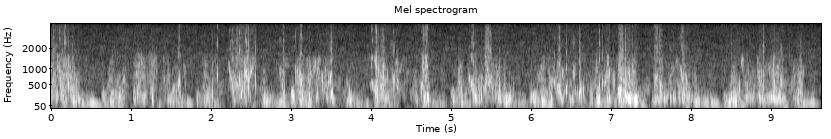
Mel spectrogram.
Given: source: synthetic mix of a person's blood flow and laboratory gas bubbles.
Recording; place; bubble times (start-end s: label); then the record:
Doppler ultrasound of blood flow; precordium
0.00-0.39 s: bubbles
0.76-0.96 s: bubbles
1.02-1.34 s: bubbles
1.40-1.44 s: bubbles
1.51-1.70 s: bubbles
1.89-2.12 s: bubbles
2.20-2.59 s: bubbles
2.84-2.99 s: bubbles
3.05-3.57 s: bubbles
3.70-3.78 s: bubbles
3.98-4.75 s: bubbles
5.08-5.13 s: bubbles
5.21-5.83 s: bubbles
5.97-6.70 s: bubbles
6.72-7.34 s: bubbles
7.50-8.05 s: bubbles
8.46-9.21 s: bubbles
9.31-9.43 s: bubbles
From the record:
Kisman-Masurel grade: 342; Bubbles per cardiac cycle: rolling drumbeat, 9 or more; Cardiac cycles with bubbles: 100%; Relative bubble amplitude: moderate (0.250 to 0.450); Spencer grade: 3 (all of the cardiac periods contain showers or single bubble signals, but not dominating or overriding the cardiac motion signals); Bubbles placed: anywhere in the cardiac cycle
